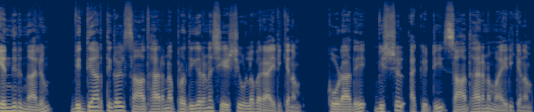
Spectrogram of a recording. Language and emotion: Malayalam, neutral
